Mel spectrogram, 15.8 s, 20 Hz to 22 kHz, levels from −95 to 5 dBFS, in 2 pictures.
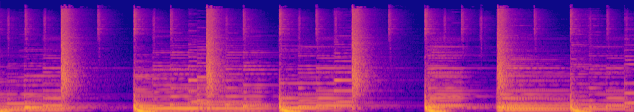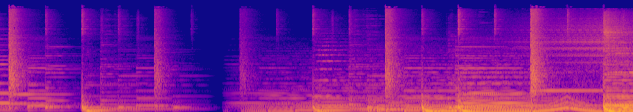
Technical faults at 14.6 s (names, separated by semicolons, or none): none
